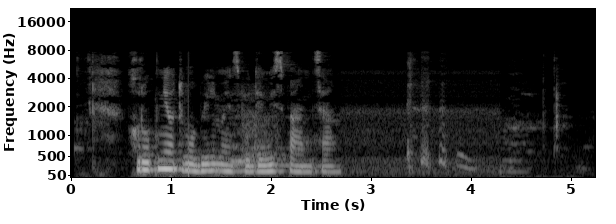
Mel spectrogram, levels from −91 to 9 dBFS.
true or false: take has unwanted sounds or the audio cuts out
true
